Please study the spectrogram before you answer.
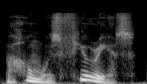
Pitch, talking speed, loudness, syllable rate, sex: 120 Hz, 120 wpm, -15 LUFS, 3.9 syllables/s, male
